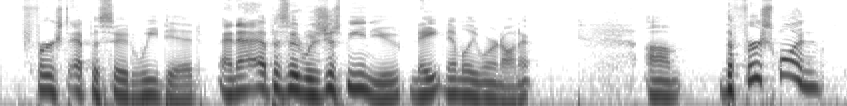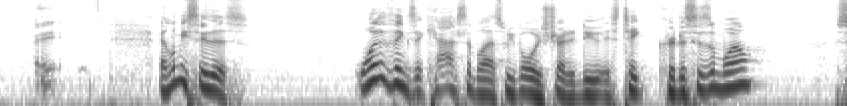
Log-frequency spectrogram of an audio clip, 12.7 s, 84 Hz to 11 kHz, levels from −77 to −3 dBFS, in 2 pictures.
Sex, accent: male, American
